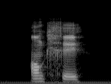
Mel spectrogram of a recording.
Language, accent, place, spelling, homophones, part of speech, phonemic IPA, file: French, France, Lyon, encrer, ancrer, verb, /ɑ̃.kʁe/, LL-Q150 (fra)-encrer.wav
- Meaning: to ink (to apply ink to)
